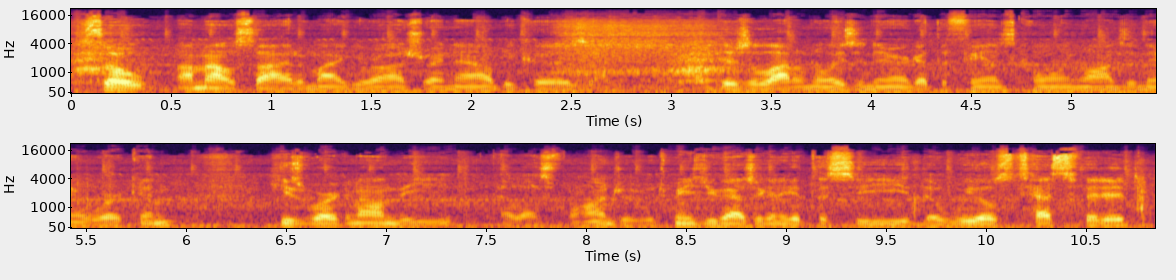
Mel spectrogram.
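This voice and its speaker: A quiet voice talks at a very fast pace with fairly even intonation. Audible room echo and noticeable background noise fill the recording. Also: man. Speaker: car enthusiast vlogger. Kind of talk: casual vlog narration. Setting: garage workshop. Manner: low energy, quiet.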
